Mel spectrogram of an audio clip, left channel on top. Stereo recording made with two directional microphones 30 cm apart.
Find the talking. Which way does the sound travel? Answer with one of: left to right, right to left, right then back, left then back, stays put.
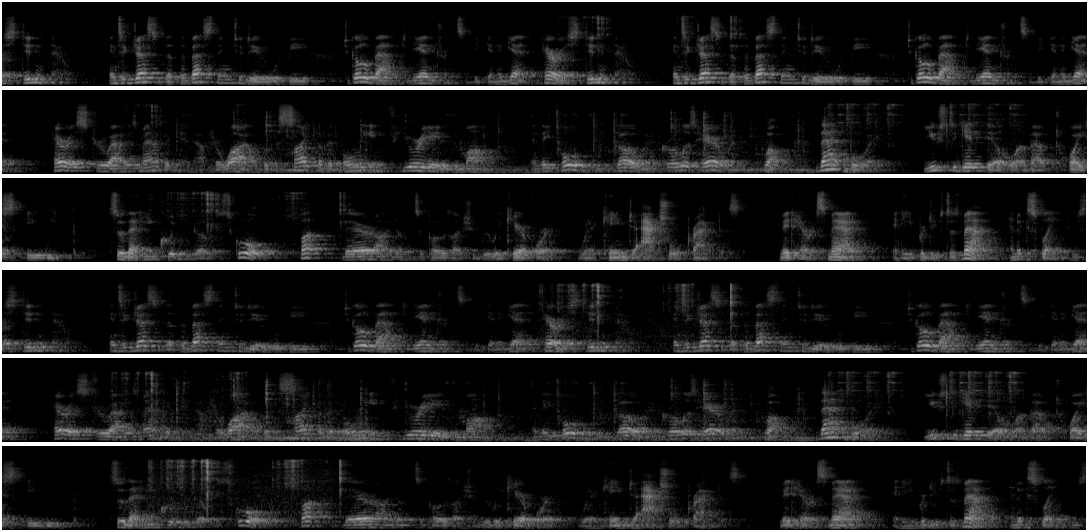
stays put.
